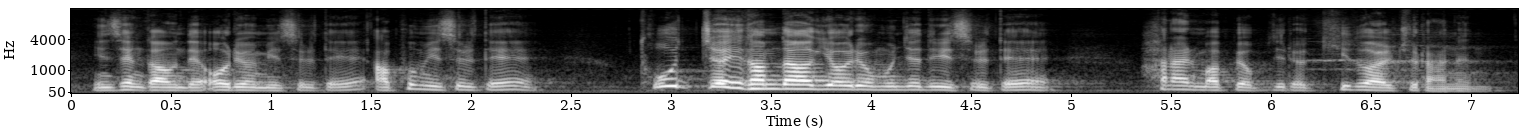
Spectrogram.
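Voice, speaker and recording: A man's voice: on the high side, creaky. A male pastor preaching a fervent sermon, urging his congregation and acting out prayers along the way. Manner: fervent, exhorting, voices prayers as asides. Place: church sanctuary. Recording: long reverb of a church hall.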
